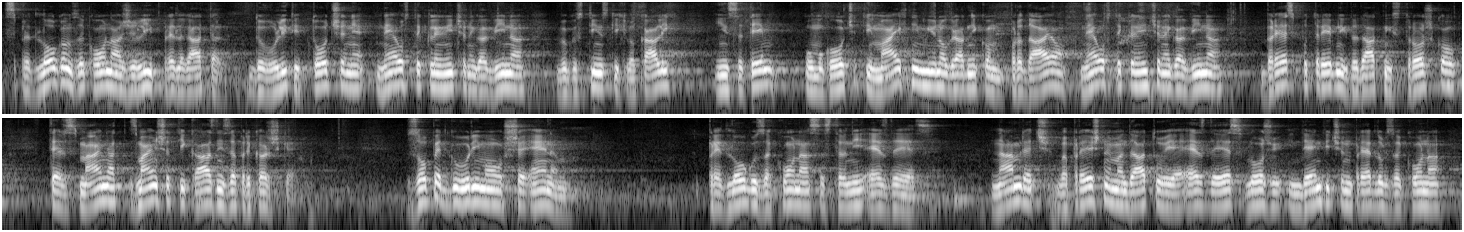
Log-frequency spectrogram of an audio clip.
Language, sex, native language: Slovenian, male, Slovenian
